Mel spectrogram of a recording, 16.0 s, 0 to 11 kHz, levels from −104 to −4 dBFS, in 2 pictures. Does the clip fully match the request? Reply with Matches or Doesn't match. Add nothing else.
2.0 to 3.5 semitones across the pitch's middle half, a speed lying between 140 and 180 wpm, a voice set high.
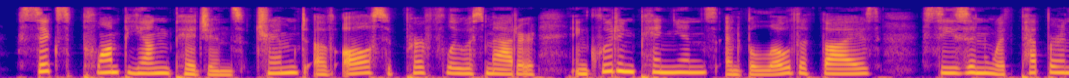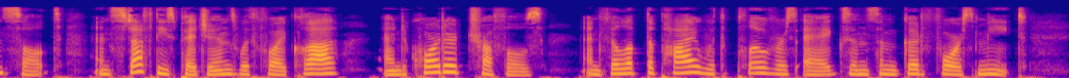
Doesn't match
